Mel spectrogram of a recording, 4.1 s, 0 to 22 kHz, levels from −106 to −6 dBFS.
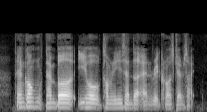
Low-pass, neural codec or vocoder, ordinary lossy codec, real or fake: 7.2 kHz; vocoder, 22.05 kHz, 80 mel bands, WaveNeXt; MP3, 48 kbps; fake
